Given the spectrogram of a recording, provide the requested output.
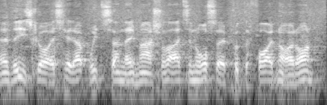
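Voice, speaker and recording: A man speaks very fast with an Australian accent, his intonation flat and monotone. Noticeable background noise runs under the clip. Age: 60s. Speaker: podcast host and amateur kickboxer. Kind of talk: casual monologue. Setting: on a treadmill in a shed.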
